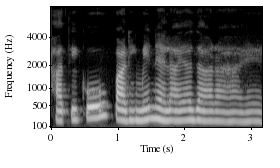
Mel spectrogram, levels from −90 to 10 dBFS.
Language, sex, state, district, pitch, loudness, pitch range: Hindi, female, Haryana, Charkhi Dadri, 200 Hz, -17 LUFS, 190-210 Hz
